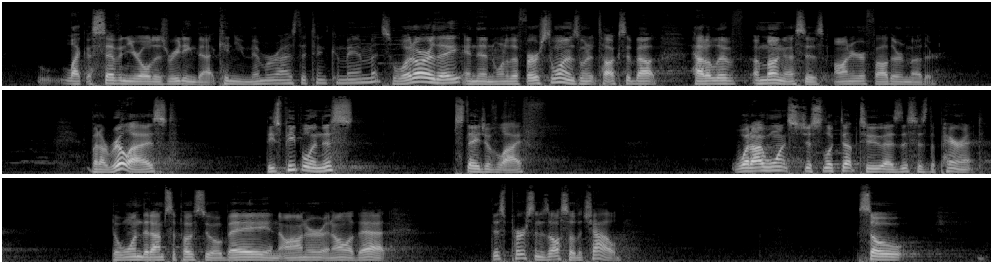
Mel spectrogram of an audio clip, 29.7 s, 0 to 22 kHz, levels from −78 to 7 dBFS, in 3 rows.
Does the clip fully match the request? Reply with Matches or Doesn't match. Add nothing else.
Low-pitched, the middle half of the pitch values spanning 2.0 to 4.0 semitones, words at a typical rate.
Doesn't match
